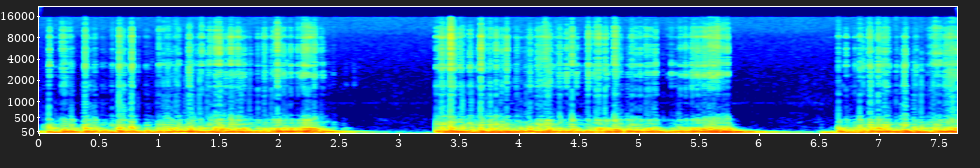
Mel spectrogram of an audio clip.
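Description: Short fingernails and fingertips of both hands scratch a hollow metal wire-mesh microphone grille. It makes a deep, boomy rumbling scrape with a faint bright crackle on top, heard in three long bursts separated by two near-silent pauses.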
